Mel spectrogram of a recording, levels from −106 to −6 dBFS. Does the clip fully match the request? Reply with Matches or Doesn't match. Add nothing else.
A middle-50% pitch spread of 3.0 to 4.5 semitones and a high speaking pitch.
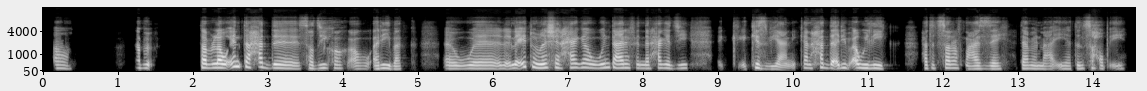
Matches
